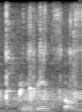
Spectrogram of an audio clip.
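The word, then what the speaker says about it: Pingvinstång: Ah, vamos a pronunciar eso. Eso se llama Pingvinston.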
